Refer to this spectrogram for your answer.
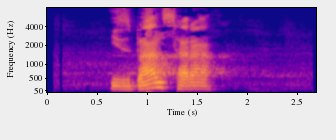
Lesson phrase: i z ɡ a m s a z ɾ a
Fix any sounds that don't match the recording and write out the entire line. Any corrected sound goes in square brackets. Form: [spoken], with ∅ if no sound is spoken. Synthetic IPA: i z [b] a [n] s a [∅] ɾ a

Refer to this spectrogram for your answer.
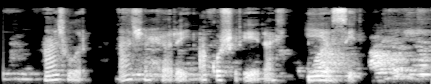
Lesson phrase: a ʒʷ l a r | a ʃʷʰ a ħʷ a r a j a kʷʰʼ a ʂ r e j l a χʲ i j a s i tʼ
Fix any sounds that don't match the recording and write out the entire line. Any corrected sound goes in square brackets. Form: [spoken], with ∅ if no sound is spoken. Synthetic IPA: a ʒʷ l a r | a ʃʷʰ a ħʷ a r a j a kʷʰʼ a ʂ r e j [r] a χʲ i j a s i tʼ

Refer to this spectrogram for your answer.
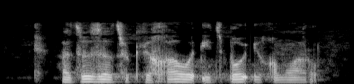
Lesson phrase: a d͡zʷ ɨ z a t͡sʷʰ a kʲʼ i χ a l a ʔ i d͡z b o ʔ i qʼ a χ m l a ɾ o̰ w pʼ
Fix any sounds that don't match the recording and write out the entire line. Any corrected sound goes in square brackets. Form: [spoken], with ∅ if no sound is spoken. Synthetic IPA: a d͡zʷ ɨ z a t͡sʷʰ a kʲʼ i χ a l a ʔ i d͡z b o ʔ i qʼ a [∅] m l a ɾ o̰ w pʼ

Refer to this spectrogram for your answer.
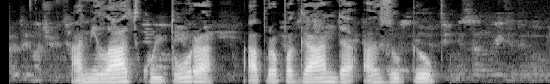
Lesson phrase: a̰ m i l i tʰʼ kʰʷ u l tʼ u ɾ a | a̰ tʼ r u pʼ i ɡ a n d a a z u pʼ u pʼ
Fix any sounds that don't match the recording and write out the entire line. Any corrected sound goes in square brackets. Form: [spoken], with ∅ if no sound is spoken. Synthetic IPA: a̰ m i l [a] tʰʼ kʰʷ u l tʼ u ɾ a | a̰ [pʼ] r [o] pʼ [a] ɡ a n d a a z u pʼ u pʼ

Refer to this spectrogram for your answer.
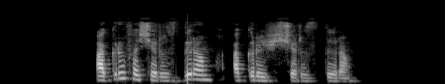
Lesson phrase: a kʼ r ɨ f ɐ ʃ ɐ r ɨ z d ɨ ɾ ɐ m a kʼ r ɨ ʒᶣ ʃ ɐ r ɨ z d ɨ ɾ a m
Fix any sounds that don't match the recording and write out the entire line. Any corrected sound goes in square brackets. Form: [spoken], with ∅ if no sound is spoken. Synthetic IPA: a kʼ r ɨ f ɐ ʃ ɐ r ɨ z d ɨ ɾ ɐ m a kʼ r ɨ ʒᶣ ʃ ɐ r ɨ z d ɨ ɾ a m

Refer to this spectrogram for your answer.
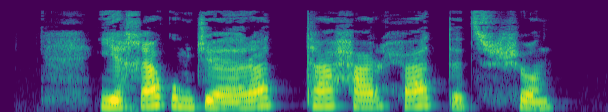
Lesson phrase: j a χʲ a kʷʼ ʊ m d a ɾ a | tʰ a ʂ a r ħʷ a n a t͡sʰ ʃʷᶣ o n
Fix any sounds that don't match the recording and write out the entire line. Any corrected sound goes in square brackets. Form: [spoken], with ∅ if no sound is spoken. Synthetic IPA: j a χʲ a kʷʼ ʊ m [d͡ʒ] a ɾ a | tʰ a [ħ] a r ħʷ a [d] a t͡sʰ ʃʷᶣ o n

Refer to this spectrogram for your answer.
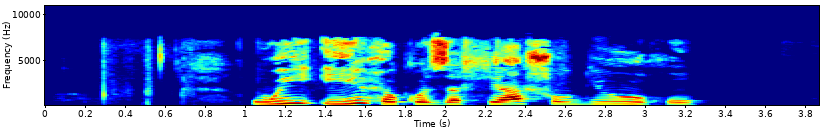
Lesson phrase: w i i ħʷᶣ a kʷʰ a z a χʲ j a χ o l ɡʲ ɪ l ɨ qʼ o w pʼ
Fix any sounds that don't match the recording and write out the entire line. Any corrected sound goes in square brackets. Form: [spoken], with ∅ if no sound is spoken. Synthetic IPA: w i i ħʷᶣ a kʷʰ a z a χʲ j a [ʂ] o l ɡʲ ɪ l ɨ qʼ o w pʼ

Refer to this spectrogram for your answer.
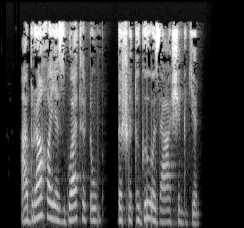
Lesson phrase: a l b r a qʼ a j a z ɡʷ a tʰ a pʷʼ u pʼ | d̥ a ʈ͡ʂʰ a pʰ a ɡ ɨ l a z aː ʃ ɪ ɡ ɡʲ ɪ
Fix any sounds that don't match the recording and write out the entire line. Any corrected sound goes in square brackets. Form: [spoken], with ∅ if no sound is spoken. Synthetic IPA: a [∅] b r a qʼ a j a z ɡʷ a tʰ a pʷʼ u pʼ | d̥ a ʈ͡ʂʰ a [tʰ] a ɡ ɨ l a z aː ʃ ɪ ɡ ɡʲ ɪ

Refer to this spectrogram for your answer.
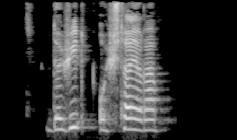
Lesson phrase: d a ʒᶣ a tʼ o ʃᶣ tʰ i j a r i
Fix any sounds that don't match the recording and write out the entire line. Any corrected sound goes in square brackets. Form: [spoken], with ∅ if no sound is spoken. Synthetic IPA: d a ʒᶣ [i] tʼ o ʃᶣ tʰ [a] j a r [a]

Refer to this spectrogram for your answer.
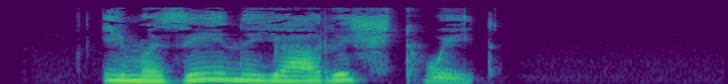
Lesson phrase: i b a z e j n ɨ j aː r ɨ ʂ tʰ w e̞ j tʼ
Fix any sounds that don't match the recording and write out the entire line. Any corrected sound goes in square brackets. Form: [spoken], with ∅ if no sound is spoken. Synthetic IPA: i [m] a z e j n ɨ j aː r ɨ [ʃ] tʰ w e̞ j tʼ

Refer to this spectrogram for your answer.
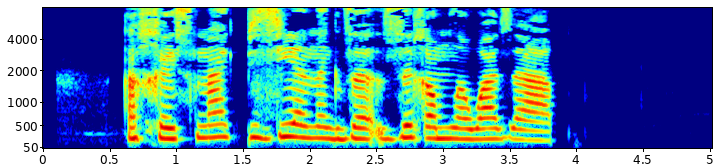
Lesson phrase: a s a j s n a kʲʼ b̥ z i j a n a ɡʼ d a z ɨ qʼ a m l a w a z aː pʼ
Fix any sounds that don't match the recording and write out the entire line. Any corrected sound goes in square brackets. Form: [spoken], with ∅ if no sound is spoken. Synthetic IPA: a [χ] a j s n a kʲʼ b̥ z i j a n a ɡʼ [d͡z] a z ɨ qʼ a m l a w a z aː pʼ

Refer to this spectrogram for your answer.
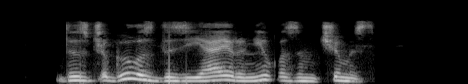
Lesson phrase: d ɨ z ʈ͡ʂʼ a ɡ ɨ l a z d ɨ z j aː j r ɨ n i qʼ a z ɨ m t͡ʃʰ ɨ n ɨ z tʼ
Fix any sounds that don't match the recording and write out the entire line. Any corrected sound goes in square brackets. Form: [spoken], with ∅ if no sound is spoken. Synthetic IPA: d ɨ z ʈ͡ʂʼ a ɡ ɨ l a z d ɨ z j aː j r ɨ n i qʼ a z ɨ m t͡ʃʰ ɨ [m] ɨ z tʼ

